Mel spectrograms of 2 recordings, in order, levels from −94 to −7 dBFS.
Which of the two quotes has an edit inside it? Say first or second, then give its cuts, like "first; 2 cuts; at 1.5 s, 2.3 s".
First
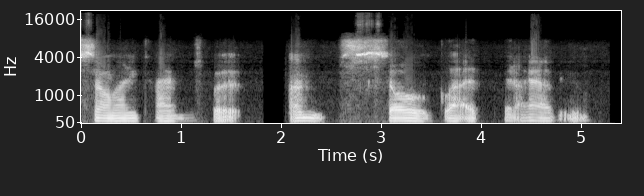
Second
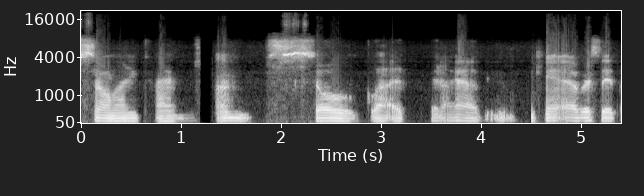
second; 2 cuts; at 1.1 s, 4.6 s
